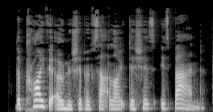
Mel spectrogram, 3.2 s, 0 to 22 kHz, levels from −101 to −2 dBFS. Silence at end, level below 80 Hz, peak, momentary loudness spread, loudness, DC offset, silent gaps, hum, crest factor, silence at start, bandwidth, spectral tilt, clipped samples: 0.15 s; -56 dBFS; -6 dBFS; 9 LU; -24 LUFS; under 0.1%; none; none; 18 dB; 0.25 s; 16 kHz; -6.5 dB/octave; under 0.1%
